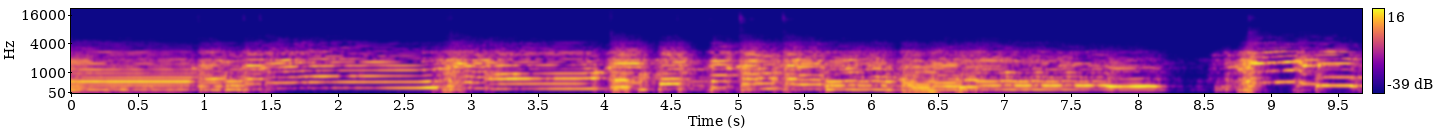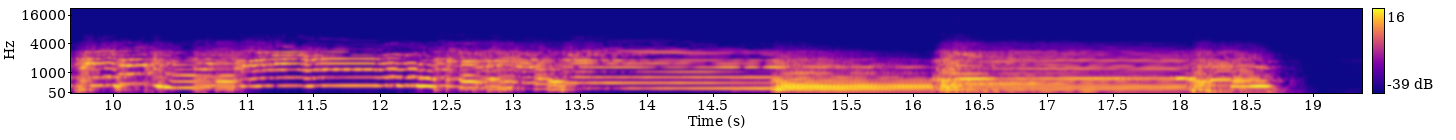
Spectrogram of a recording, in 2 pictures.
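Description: An electric guitar runs through two stacked Lovepedal gain pedals into a 1976 Super Reverb amp, playing loud, sustained overdriven chords and melodic lines with a short break midway and no voices.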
